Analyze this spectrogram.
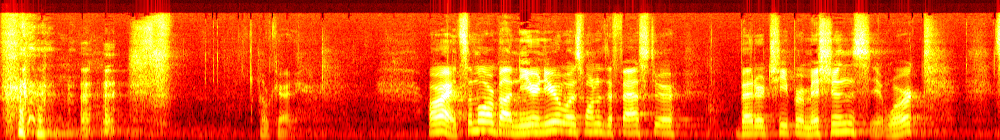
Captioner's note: laughter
